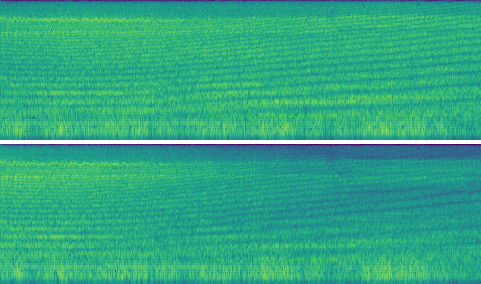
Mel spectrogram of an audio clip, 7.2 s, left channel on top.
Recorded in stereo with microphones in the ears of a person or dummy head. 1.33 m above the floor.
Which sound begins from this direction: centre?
A drone, at 0.0 s.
